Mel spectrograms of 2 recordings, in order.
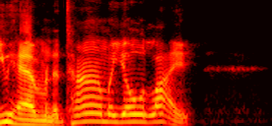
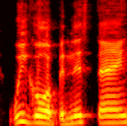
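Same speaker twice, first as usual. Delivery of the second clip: normal talking voice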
